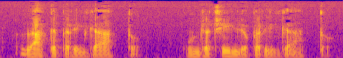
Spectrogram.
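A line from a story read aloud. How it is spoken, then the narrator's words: Murmuring. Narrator (Italian): mormorò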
